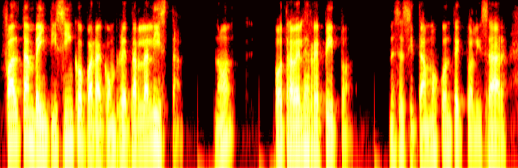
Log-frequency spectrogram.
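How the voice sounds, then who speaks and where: A man's voice: medium pitch, normal speed, fairly bright tone, no room sound, studio quality. A man teaching a recorded grammar lesson, explaining patiently, repeating examples and checking in with frequent short questions to his students.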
